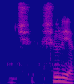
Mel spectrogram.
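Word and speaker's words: Julián: you'll hear it more like a sham like Julian a good time and Julian Julian it's a luxurian PK Javi you're coming up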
